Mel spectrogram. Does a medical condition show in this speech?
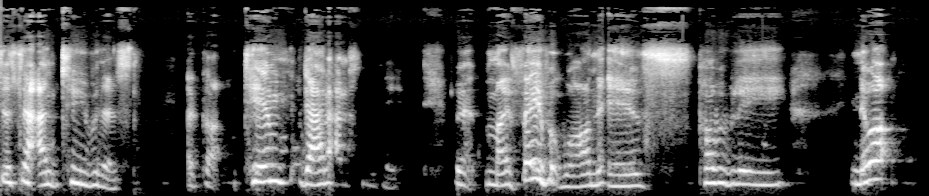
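Yes: Down syndrome; present from birth, infant heart failure, heart surgery, pneumonia, stopped breathing, resuscitated, chest problems; adult woman, 25; learned to speak by copying younger sister Susie, second top grade and b in French speaking.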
